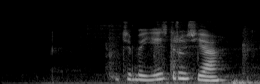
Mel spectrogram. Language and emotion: Russian, neutral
